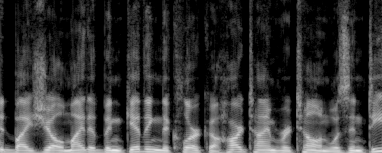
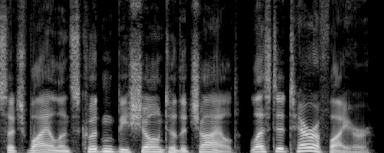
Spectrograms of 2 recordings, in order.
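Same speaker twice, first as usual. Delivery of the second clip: plain reading voice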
